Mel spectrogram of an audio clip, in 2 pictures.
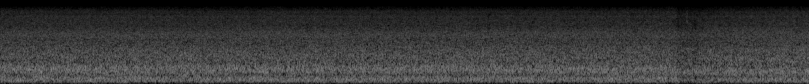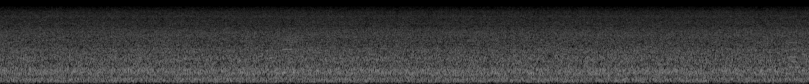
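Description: Swollen, fast-flowing floodwater rushing steadily around a stranded car, a continuous noise of white water.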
